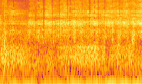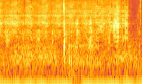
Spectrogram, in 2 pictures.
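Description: A small hand-held blackboard in a light wooden frame, a flat solid board held upright in one hand, is wiped and rubbed with a small green eraser or sponge held in the fingertips. A steady, soft scratchy rubbing with a bright hiss runs over a low background rumble, broken near the end by a couple of brief sharper scuffs.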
